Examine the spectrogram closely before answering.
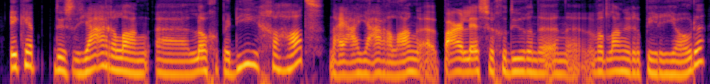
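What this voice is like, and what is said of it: Dutch speaker with Gooi R. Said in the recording (Dutch): “Ik heb zelf een Gooise R. dat is eigenlijk ook een beetje een accent.”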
